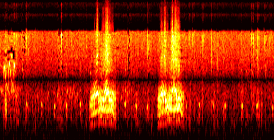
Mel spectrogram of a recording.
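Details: Common quail calling loudly twice, each call a short harsh burst of about half a second, spaced roughly a second apart, over faint background ticking and chirps.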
